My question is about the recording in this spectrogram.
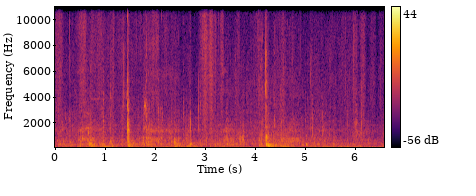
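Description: Choppy sea washing against a small fibreglass boat's hull, with wind on the microphone. Two sharp knocks stand out, about a second and a half in and again just after four seconds.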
